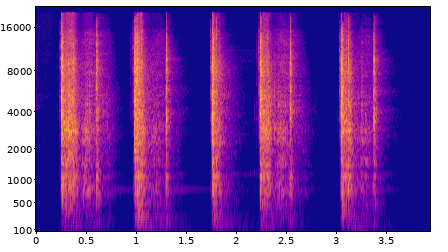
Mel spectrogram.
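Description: A torque wrench tightening bolts on a 1984 Dodge D150 truck gives five short, close ratcheting bursts, evenly spaced with brief pauses between them and no talking.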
